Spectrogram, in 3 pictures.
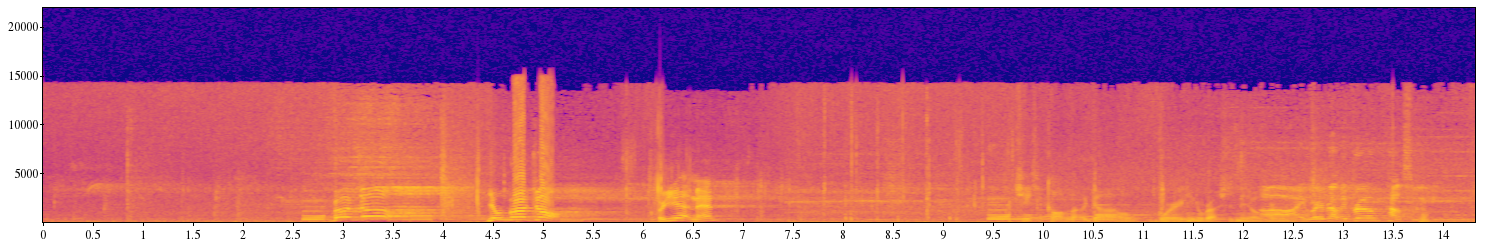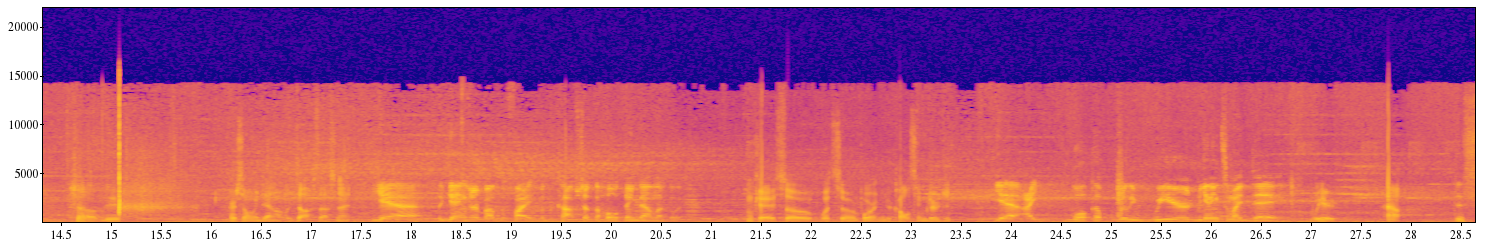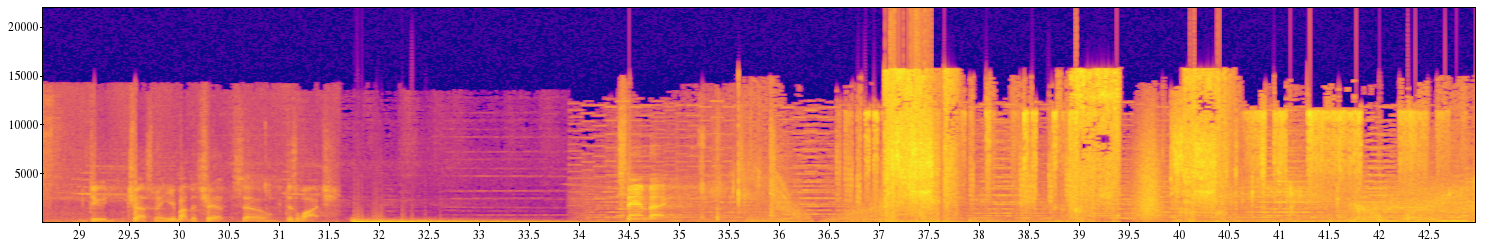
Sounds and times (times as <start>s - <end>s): Music: 2.6s - 28.5s, 30.1s - 42.9s
Speech: 21.4s - 31.6s.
